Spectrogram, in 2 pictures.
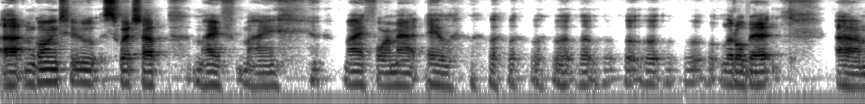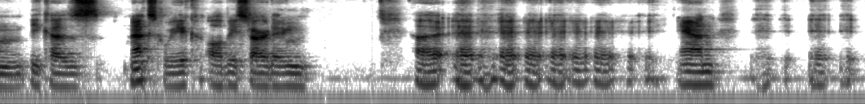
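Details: Adult male speech-language pathologist who has stuttered since age eight, worsening in his teens and currently in a period of stuttering more, with word and part-word repetitions and blocks; stuttering.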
